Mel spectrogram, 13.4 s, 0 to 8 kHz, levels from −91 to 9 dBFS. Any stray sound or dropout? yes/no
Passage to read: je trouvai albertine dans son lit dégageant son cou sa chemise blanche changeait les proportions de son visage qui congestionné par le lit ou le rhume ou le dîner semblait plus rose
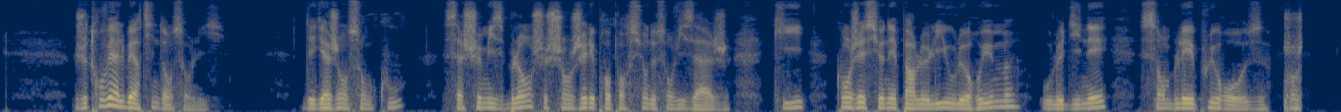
yes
